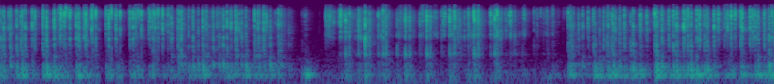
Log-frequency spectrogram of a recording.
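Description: Long nails tap fast on the plastic body and cap of a full purple plastic bath liquid bottle. The result is a dense stream of sharp, bright clicks with almost no ring, broken by a brief pause around three seconds.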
